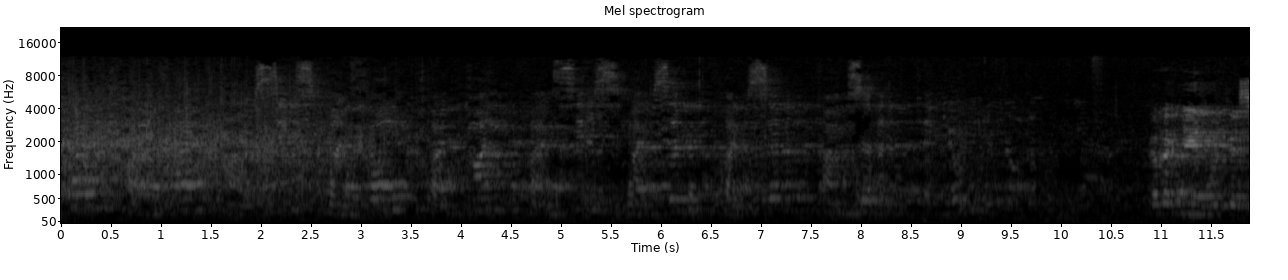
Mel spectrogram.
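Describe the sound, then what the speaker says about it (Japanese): Audience applause and crowd noise fill a figure skating arena after a high 5.7 score, a steady broadband roar running the whole time beneath continuous talking from commentators. "思わず拍手をする"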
